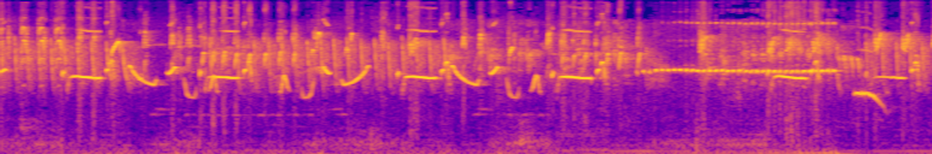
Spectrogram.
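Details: Small birds singing in a sapu jagat lure mix used to attract wild small birds; busy high twittering with looping whistled notes, then a long steady high whistle and a final descending slur.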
